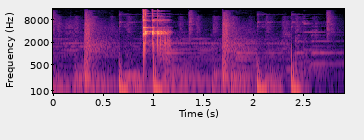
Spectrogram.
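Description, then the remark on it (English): Glasses clink together in a toast, a bright ringing chime, surrounded by a few dull knocks and thuds of glassware being handled. No one speaks. “Cheers.”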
